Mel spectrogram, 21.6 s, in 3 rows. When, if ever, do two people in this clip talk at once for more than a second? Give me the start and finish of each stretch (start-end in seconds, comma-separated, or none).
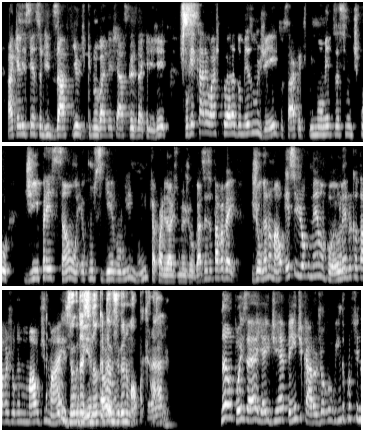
15.6-17.7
